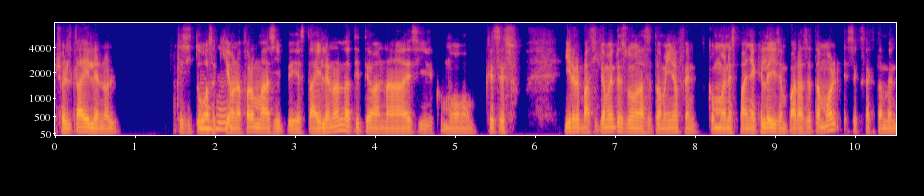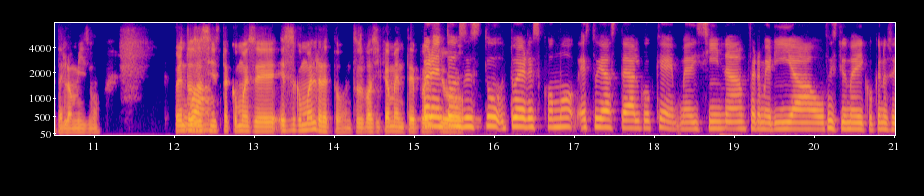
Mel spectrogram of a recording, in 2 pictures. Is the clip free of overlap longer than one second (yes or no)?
yes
